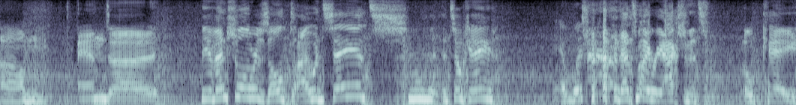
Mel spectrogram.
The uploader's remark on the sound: There were some issues with the audio recording for this episode, in part due to the air conditioner but also the placement of the mics too close to it, our apologies in advance for dip in quality.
